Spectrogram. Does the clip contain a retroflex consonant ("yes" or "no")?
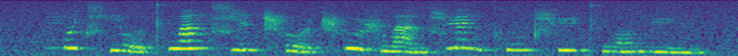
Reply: yes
